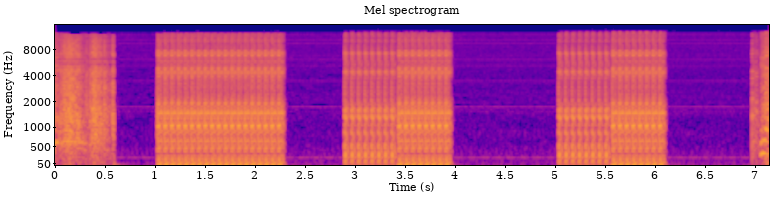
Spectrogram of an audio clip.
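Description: Electronic beeps rattle rapidly in bursts as a bonus score counts up.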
